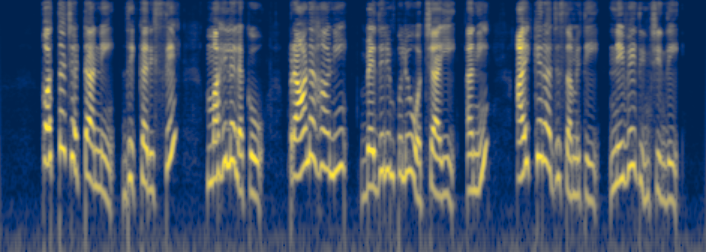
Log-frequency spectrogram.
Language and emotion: Telugu, neutral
